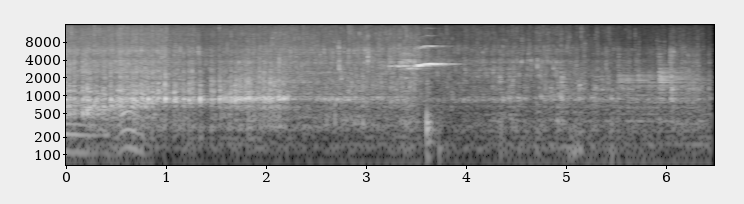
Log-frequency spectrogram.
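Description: Water pouring out in a steady rush as overnight-soaked peanuts are drained, easing off about four seconds in. A short high squeak and a knock come just before it eases.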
